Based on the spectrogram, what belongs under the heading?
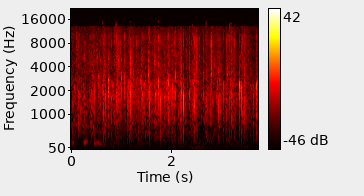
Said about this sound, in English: Could we have a round of applause for them?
